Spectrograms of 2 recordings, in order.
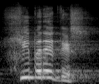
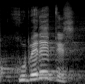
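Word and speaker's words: ὑπηρέτης: La palabra griega que se usa ahí es hiperetes, ¿ya? Que algunos la pronuncian como juperetes, que es un esclavo que administra los bienes de su amo.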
